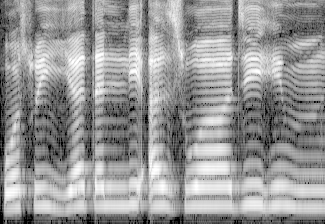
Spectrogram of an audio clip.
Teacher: وصیۃ، واو کے زبر کو جلدی سے ادا کرنا ہے، صاد کی زیر کو یا شدت کے ساتھ ملاتے ہوئے پڑھنا ہے، یا کے زبر کو کھینچنا نہیں ہے، تاکہ دو زبر کے تنوین کو لام شدت کے ساتھ ملا کے پڑھیں گے۔ یہاں پہ ادغام بغیر غنہ کے رول ہوگا، یعنی ملا کے پڑھیں گے لیکن غنہ نہیں کریں گے۔ وصیۃ لأزواجہم، لام کی زیر کو جلدی سے ادا کرنا ہے، حمزہ کے زبر کو زا ساکن کے ساتھ ملاتے ہوئے پڑھنا ہے۔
